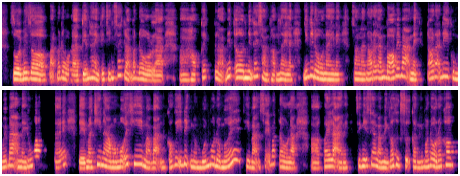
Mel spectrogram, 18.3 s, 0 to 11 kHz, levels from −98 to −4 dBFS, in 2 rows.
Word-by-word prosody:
Rồi 195 -2 +6
bây 205 +3 +4
giờ, 190 -5 +2
bạn - - -6
bắt 210 - -3
đầu 200 -5 0
là 160 -1 -1
tiến 185 +4 +3
hành 225 -5 +2
cái 185 - 0
chính 200 +3 0
sách 310 +4 -3
là 205 -4 0
bắt 215 0 -3
đầu 190 -5 +1
là, 155 -1 -2 0.3
ờ, 165 - -7
học 170 0 -2
cách 240 +1 -3
là 210 -7 -2
biết 285 +4 +1
ơn 240 0 +5
những 230 - +5
cái 275 +1 -1
sản 210 -12 -2
phẩm 170 +1 -1
này 185 -2 +1
này, 170 0 -3 0.2
những 235 +2 +1
cái 300 - +2
đồ 220 -6 +3
này 185 -1 +3
này, 175 0 -1 0.2
rằng 195 -1 -1
là 180 -1 +1
nó 190 +1 0
đã 220 - -2
gắn 230 +2 +1
bó 220 0 +3
với 290 - 0
bạn 275 -8 +1
này, 180 -1 0
nó 215 +2 -1
đã 265 0 -2
đi 270 +1 0
cùng 205 -3 +2
với 195 +1 0
bạn 245 -4 0
này, 185 -1 +1
đúng 220 +3 0
không? 290 0 +4 0.3
Đấy, 205 +10 -5 0.2
để 165 0 +3
mà 190 0 +2
khi 275 - +1
nào 225 -6 +2
mà 185 -1 +2
mỗi 200 +9 +1
khi 290 -2 +2
mà 195 -7 +1
bạn 170 0 -2
có 190 - -4
cái 265 - -2
ý - - +2
định 270 -6 -1
mà 190 - +1
muốn 185 +6 +3
mua 270 -1 +1
đồ 220 - +3
mới 190 +4 +3
ấy, 425 +1 0
thì 205 - -3
bạn 180 0 -3
sẽ 200 +3 -9
bắt 285 +1 -6
đầu 195 -3 0
là, 165 -2 -1 0.3
ờ, 165 0 -6
quay 210 +1 +2
lại 180 -5 +1
này, 170 +1 -3 0.2
suy 220 - -1
nghĩ 225 +1 +2
xem 250 -2 0
là 190 - 0
mình 180 -2 +2
có 220 - 0
thực 250 -1 -2
sự 225 - -3
cần 195 -2 -3
cái 185 - -1
món 200 +2 0
đồ 225 -4 +2
đó 210 - 0
không? 265 0 +2
205 Hz, 310 wpm, -22 LUFS, 185-240 Hz, 0.3 s, Rồi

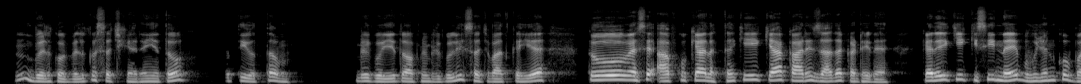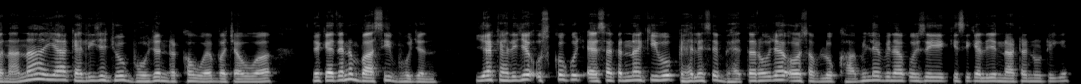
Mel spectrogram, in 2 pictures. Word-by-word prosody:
हुँ, 235 0 -5
बिल्कुल, 140 -2 -2
बिल्कुल 130 +10 -5
सच 155 -4 -4
कह 130 - -5
रहे 130 +2 -5
हैं 135 - -4
ये 135 - -4
तो, - - +4 0.5
अति 160 -1 -5
उत्तम। 135 0 -3 0.7
बिल्कुल, 145 -3 -2
ये 135 +1 0
तो 140 -1 -1
आपने 135 +2 -3
बिल्कुल 135 +4 -5
ही 220 - -1
सच 150 -7 -3
बात 130 -1 -1
कही 140 0 -4
है, 180 - +6 0.5
तो 210 +1 +7
वैसे 200 +3 +4
आपको 160 +4 -2
क्या 190 -1 +7
लगता 165 0 -2
है - - -2
कि 215 0 +1
क्या 195 +1 +7
कार्य 170 +3 +4
ज़्यादा 155 +1 +2
कठिन 135 -2 -2
है? 115 -1 -2 0.4
कह 175 - +6
रहे 190 - +5
हैं 210 - -1
कि 230 -1 0
किसी 220 +5 -1
नए 190 +1 +6
भोजन 175 +5 -2
को 220 - +2
बनाना 210 - +1
या 210 -2 +2
कह 170 - +2
लीजिए 180 +4 -3
जो 200 0 +1
भोजन 155 +4 0
रखा 140 +2 -4
हुआ 140 -3 -2
है, - - +1
बचा 130 -1 -1
हुआ 130 +1 0 0.5
या 170 - +3
कहते 185 +2 +5
है 215 - +2
ना 245 - +2
बासी 155 +4 +3
भोजन 130 -3 -5 0.4
या 205 +2 +5
कह 190 -3 -1
लीजिए 195 +5 +3
उसको 215 +4 -2
कुछ 215 0 -2
ऐसा 155 +4 +4
करना 180 +3 0
है 200 - +2
कि 195 +2 -2
वो 210 +2 +3
पहले 160 +3 -1
से 200 +5 -3
बेहतर 125 +7 -1
हो 180 +1 +1
जाए 205 0 +3
और 165 -3 +3
सब 150 -4 -5
लोग 140 0 -5
खा 125 -1 -6
भी 170 - -7
लें 195 0 -2
बिना 175 -1 +1
कोसी 170 0 -2
किसी 160 0 -6
के 160 -1 +1
लिए 155 +1 -1
नाटा-नोटी 150 0 -4
के? 165 +1 -9
165 Hz, 240 wpm, -23 LUFS, 140-195 Hz, 0.7 s, तो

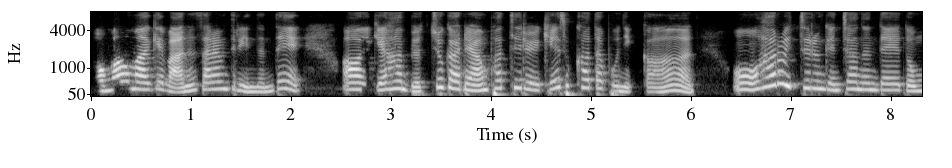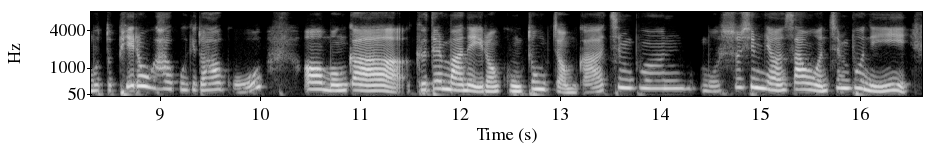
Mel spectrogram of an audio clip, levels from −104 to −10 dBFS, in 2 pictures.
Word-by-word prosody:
어마어마하게 245 +5 +4
많은 180 +3 +4
사람들이 245 -1 -1
있는데 185 +8 -2 0.4
아 240 0 +6
이게 225 - 0
한 250 -2 +1
몇 165 -1 -2
주가량 245 -9 +3
파티를 275 -6 -1
계속하다 290 +2 -2
보니까 165 +1 -2 0.4
어 235 0 +3
하루이틀은 335 - +3
괜찮은데 225 -1 -2
너무 190 +2 -1
또 200 - -12
피로하고 255 -11 0
기도 215 -1 -7
하고 240 - -6 0.4
어 245 -1 +4
뭔가 200 -2 +3
그들만의 225 -4 +1
이런 170 +1 0
공통점과 175 - -2
친분, 275 0 -4 0.2
뭐 180 -2 -12
수십 315 0 -3
년 220 -8 +1
쌓아온 220 -4 0
친분이 210 - -1
230 Hz, 285 characters per minute, -27 LUFS, 195-270 Hz, 0.4 s, 아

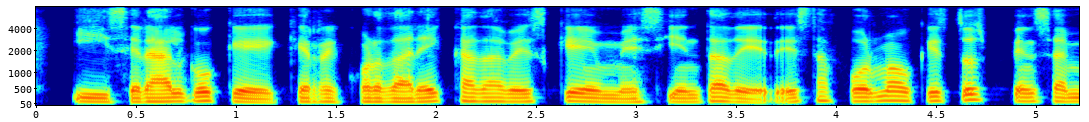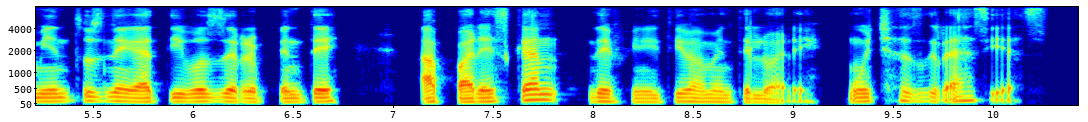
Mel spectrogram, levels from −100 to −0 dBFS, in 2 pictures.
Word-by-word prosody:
y 110 -2 0
será 110 +2 +2
algo 120 +3 +3
que 100 -7 +2
que 110 - 0
recordaré 110 +1 +1
cada 120 -2 0
vez 115 0 +1
que 125 -3 +3
me 100 -1 -1
sienta 110 +3 0
de 100 -4 +1
de - - -2
esta 135 +5 -3
forma 130 +2 +2
o 135 - +1
que 130 - 0
estos 165 +6 0
pensamientos 120 -2 -1
negativos 120 -1 +1
de 115 -1 +2
repente 110 +3 0 0.4
aparezcan, 125 +11 +2
definitivamente 110 -2 -2
lo 95 -2 -2
haré. 110 +3 -9
Muchas 120 +1 -3
gracias. 135 +4 -5
115 Hz, 160 wpm, -24 LUFS, 110-125 Hz, 0.4 s, algo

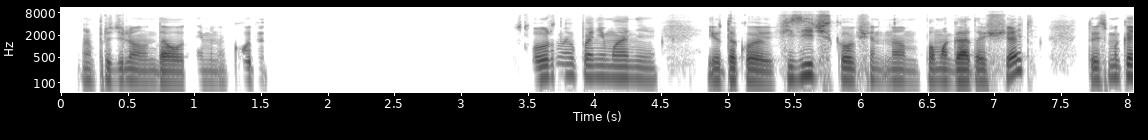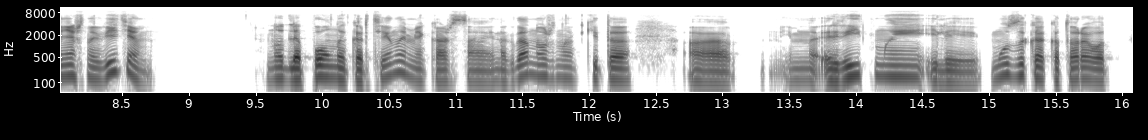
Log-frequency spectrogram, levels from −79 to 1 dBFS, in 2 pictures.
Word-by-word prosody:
Определенно 120 -2 -5
да, 105 - +3
вот 105 -1 -3
именно 105 -1 -15
какое-то. - - -10 2.0
Сложное 155 +5 -3
понимании, 140 -4 -3 0.3
и - - -4
вот 120 - -4
такое 115 -4 +1
физическое, 140 +2 +3
в - - +4
общем, 120 0 -6
нам 115 -3 -5
помогает 115 -1 +4
ощущать. 115 - +1 0.4
То - - -4
есть 125 - -1
мы, 145 - -4
конечно, 155 -2 +4
видим, 145 - +1 0.8
но 130 +2 -1
для 125 0 +6
полной 145 -4 +3
картины, 150 +10 0
мне 120 -6 -3
кажется, 110 -1 -2
иногда 115 +9 +1
нужно 140 -5 -5
какие-то, 125 0 +1 0.4
а, 105 -3 +2 0.3
м, - - -24
именно 120 -1 -8
ритмы 150 +5 +1
или 105 -3 -4
музыка. 155 -1 +1
Которая 130 0 +1
вот 120 -1 +1
125 Hz, 140 wpm, -26 LUFS, 115-145 Hz, 2.0 s, для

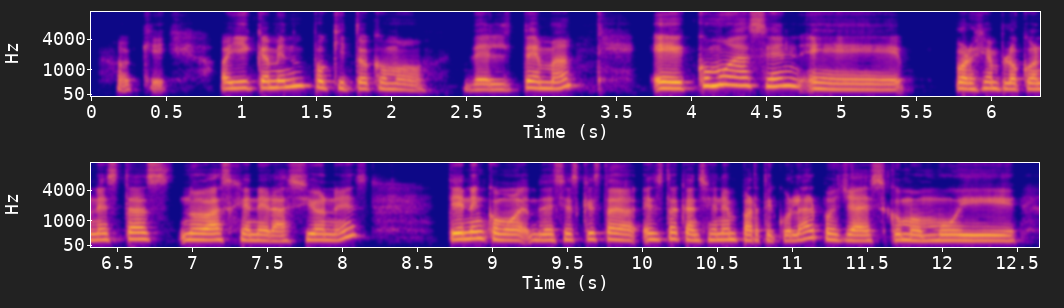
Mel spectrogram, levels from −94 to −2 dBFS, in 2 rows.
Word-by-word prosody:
Okey. - - -13 0.3
Oye, 205 +2 0
y 220 - -3
cambiando 230 +5 +2
un 290 - -12
poquito 210 -4 -3
como 180 -5 -6 0.2
del 170 0 -3
tema, 215 - +1 0.5
eh, 210 -1 +6
¿cómo 295 +3 +4
hacen, 290 -2 +2
eh, 180 -3 -3 0.3
por 200 - +4
ejemplo, 190 -1 -2
con 190 0 0
estas 220 +2 +1
nuevas 200 0 +4
generaciones? 190 - -1 0.5
Tienen, 225 +3 +6
como 195 -5 +3
decías, 185 +2 -4
que 210 - -1
esta 205 -3 +1
esta 205 +2 -2
canción 195 0 -1
en 200 - -1
particular, 180 +5 -2
pues, 200 -4 -2
ya 175 -2 +3
es 170 - -5
como 190 -2 -1
muy 175 -1 0
200 Hz, 155 wpm, -23 LUFS, 180-215 Hz, 0.5 s, eh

